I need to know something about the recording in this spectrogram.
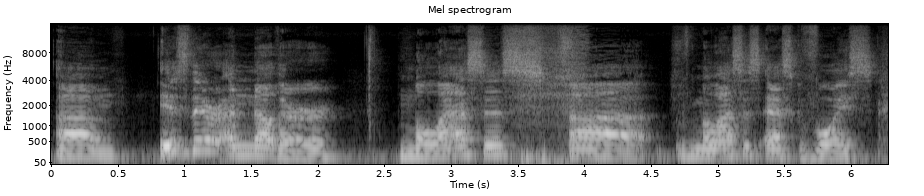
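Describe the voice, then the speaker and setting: A man hosting a casual film review chat, animated and enthusiastic with halting phrasing. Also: a little high. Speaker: talk show host. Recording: clear background noise.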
